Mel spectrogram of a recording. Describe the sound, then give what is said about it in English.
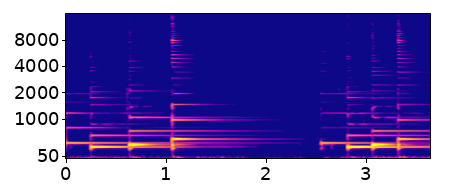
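Ukulele strings are plucked slowly one at a time with thumb and fingers, giving seven clear, ringing notes: a group of three, a pause, then a steady group of four, each decaying gently. “What you're going to do is try and pluck one at a time, thumb, index, middle, ring. If I did that slowly, it would sound like this.”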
